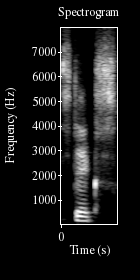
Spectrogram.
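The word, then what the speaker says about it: Styx: Sticks, stinks, however you pronounce it.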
